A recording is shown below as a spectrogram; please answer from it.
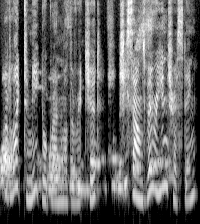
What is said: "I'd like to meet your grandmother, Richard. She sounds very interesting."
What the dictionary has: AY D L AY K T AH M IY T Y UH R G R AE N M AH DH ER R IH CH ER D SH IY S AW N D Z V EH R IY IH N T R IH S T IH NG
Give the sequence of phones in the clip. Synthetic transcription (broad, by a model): AY D L AY K T AH M IY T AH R G R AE N M AH DH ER R IH CH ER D SH IY S AW N D Z V EH R IY IH N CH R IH S T IH NG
